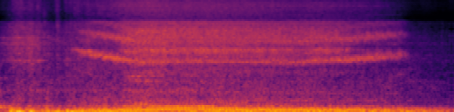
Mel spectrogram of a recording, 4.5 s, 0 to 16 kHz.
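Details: 1983 Chevy square body wrecker, supposedly a 350 V8 (owner thought 305), old carburetor, electric choke wide open: deep lumpy V8 rumble catches, climbs smoothly when revved, settles back; sounds healthy, normal start and rev.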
